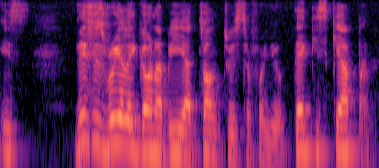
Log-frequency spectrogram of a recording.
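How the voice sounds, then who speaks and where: A fairly high-pitched male voice with a Spanish accent and ordinary pitch variation. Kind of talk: casual interview. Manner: halting, repetitive; lively.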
